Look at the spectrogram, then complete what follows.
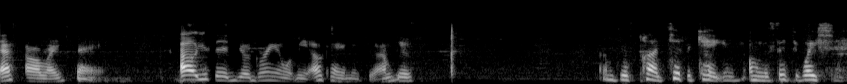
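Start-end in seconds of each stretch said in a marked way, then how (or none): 6.0-8.4 playful impression of someone's way of talking. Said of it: "in my T I voice".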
